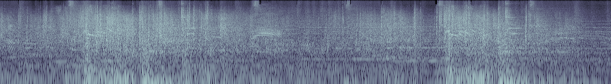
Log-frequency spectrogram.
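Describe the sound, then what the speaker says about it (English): Canister shot artillery fire in a First Manassas Civil War video game: heavy booming volleys and crackling fusillades roll in two loud bursts, with battle noise continuing between them. "We're going to open up with canister shot."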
